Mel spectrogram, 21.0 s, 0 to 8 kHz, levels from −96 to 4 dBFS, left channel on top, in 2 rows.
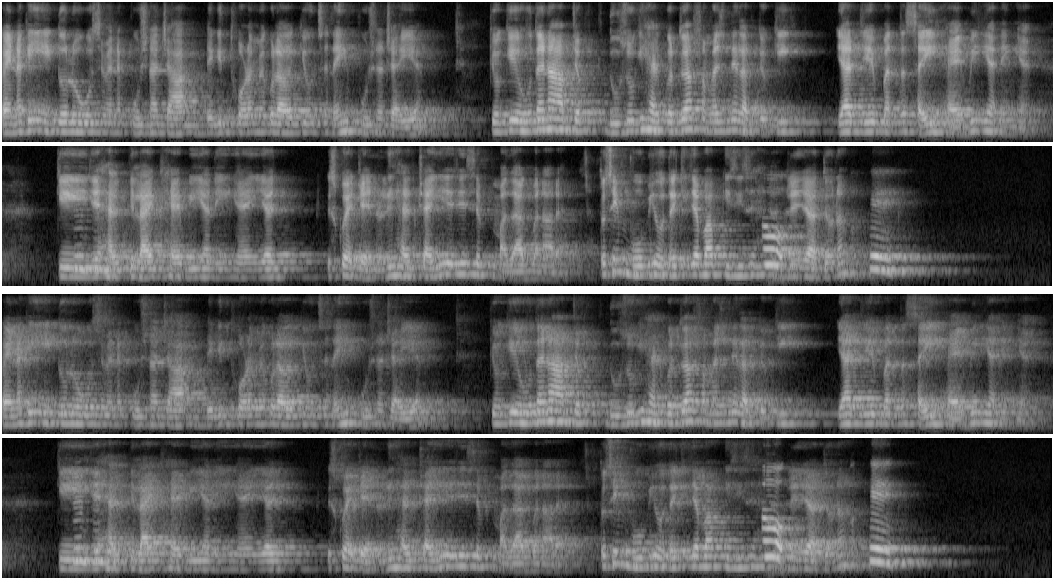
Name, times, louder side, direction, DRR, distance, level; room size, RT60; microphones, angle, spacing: voice 1, 0.0-4.2 4.9-7.9 8.4-10.3 10.6-10.7 11.1-13.3 13.8-16.1 16.5-19.0, left 4 dB, 75° left, 6 dB, 1.7 m, -31 dB
voice 2, 11.2-11.5 18.1-18.4 19.2-19.5, right 1 dB, 65° right, 8 dB, 1.3 m, -28 dB
18.5 x 9.1 x 7.6 m, 1.2 s
head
